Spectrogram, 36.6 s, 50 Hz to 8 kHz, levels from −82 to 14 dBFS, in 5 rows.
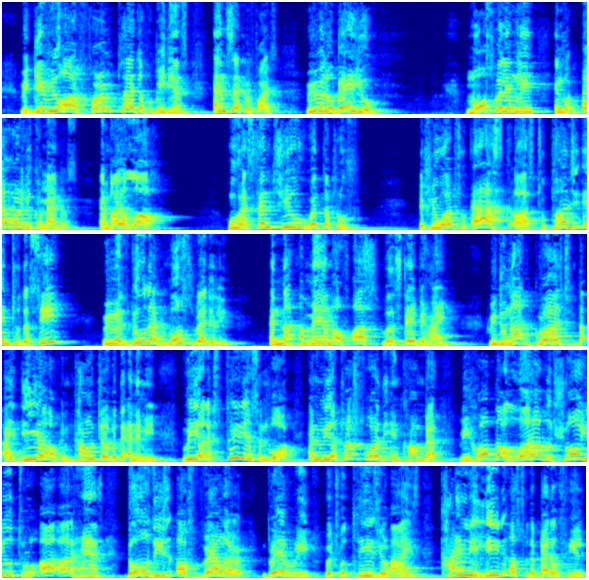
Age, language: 50-69, English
